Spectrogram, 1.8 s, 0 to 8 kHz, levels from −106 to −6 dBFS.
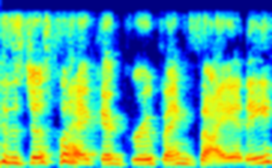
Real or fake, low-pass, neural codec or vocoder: real; 7.2 kHz; none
